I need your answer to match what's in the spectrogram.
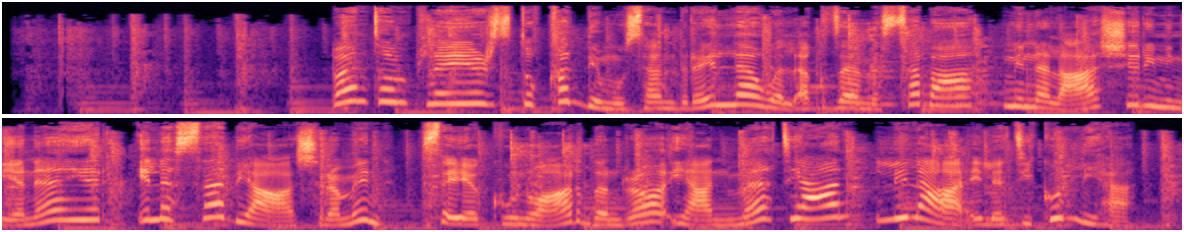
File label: female Arabic smooth, recited, commercial; 20-40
